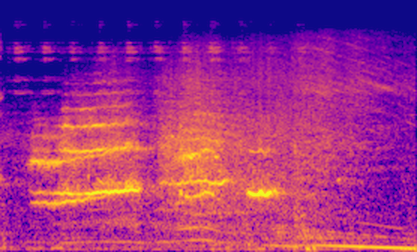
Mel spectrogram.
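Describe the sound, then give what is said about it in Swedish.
A new Cupra Formentor sports car, driven by racing star Mattias Ekström on a test drive in Munich, skids hard with loud, wavering tire squeals in bursts lasting several seconds, then a low engine rumble takes over as the squealing fades. “Jag åkte till München för att provköra nya sportiga Cupra Formentor och hamnade i passagerarsätet intill racingstjärnan Mattias Ekström.”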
